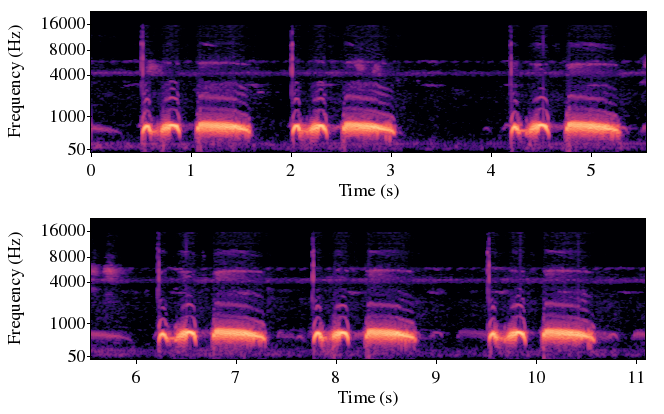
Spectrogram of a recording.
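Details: Spotted dove calling steadily as a rival-provoking lure: about seven phrases, each a brief double-humped note then a long level coo, repeated roughly every second and a half with one short pause.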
